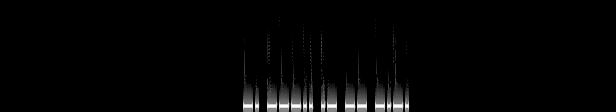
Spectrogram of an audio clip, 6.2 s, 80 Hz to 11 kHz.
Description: Morse code, heard as a keyed tone, about 40 wpm, 700 Hz. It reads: N8AMC
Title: USA Call Signs - 5 Characters - Repeated 3x - 40wpm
